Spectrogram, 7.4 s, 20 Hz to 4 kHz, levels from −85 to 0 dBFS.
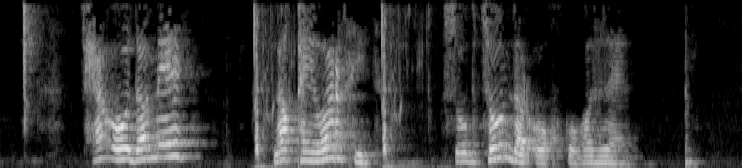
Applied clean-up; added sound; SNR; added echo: none; Splash, splatter; 12 dB; none.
